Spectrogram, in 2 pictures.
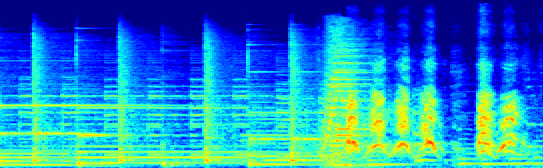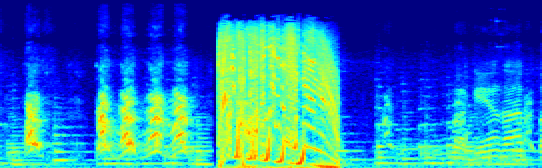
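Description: A dog barks in several short bursts and one long loud yelping outburst, mixed with a sustained musical tone and voices talking in between, close and fairly loud.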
